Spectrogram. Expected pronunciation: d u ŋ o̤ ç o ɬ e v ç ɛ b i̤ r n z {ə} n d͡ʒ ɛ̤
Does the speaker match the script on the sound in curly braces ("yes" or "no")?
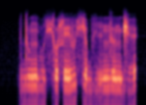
no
